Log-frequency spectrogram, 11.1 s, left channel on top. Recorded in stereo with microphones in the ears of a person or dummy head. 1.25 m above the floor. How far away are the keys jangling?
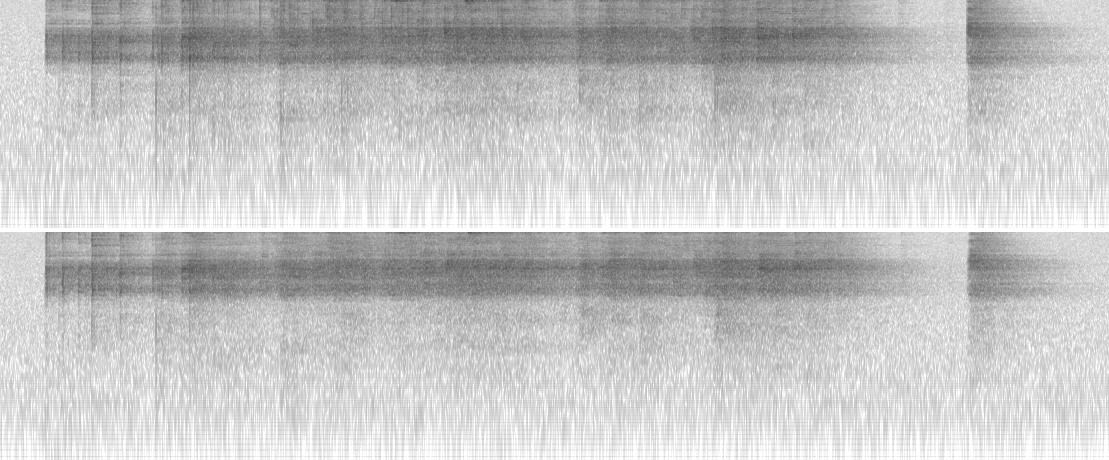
About 0.7 m.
